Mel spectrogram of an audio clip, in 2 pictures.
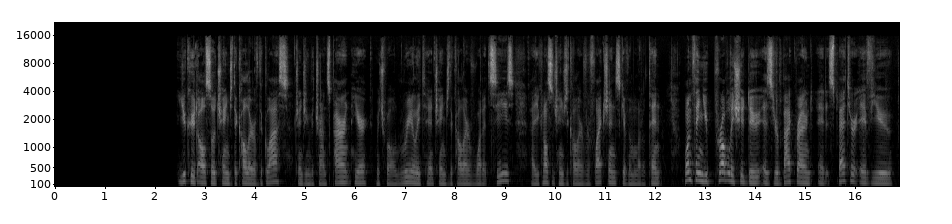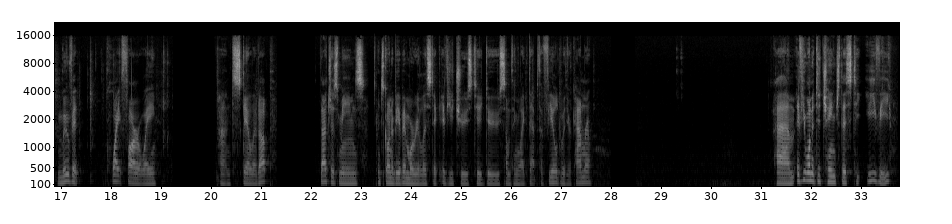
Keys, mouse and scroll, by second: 0.2-1.0 typing, 0.2 click, 0.4 click, 0.8 click, 0.8 Return, 1.2 click, 1.3 middle click, 1.7 scroll down 1, 1.8 click, 2.0 click, 2.2 ctrl+z, 2.3 click, 2.4-3.1 scroll up 1, 3.1 click, 12.9-13.3 scroll down 1, 13.3 g, 14.3 y, 15.5 x, 15.9 z, 16.8 click, 17.2 scroll down 1, 17.5 shift+middle click, 17.9 s, 18.6 click, 18.9 g, 19.1 x, 20.0 click, 20.4 s, 22.3 click, 25.1 click, 25.2 middle click, 25.9-26.4 scroll up 2, 26.4 shift+middle click, 26.9 scroll up 1, 27.1 middle click, 27.6 scroll down 1, 27.9-30.6 typing, 28.1 Delete, 28.1 click, 28.2 Return, 28.3 click, 28.4 Return, 28.5 scroll down 1, 28.7 click, 29.0 click, 29.4 click, 29.9 click, 29.9 alt+middle click, 30.0 click, 30.2 click, 30.6 click, 30.8 scroll down 1, 31.0 alt+middle click, 32.3 click.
